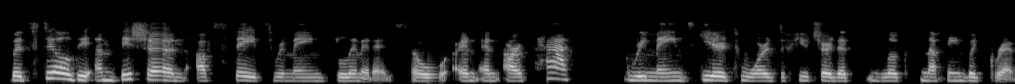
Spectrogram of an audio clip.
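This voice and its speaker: Very slowly, a woman with a fairly low voice speaks with ordinary pitch variation in a dry, close recording with no echo. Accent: Portuguese. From Brazil. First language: Portuguese. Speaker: environmental lawyer and climate litigation researcher. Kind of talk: panel talk.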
